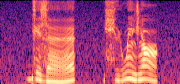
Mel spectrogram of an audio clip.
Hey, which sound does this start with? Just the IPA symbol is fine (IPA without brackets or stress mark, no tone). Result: ɡ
